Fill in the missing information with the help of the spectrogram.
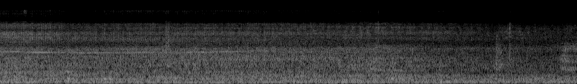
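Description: Steady low rumble of motor-vehicle engine noise.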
